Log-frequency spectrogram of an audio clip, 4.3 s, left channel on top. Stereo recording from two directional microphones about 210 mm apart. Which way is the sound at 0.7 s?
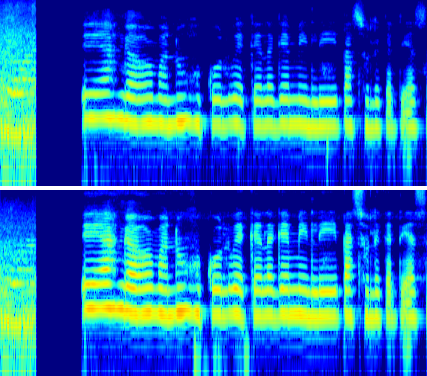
25° right (ahead or behind).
